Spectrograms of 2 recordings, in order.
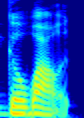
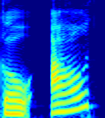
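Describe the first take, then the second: First: A small W glide joins the two words. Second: The two words are said separately and clearly. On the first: "which is the connected speech way" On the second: "use in a separate uh, way or in a separate clear way"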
